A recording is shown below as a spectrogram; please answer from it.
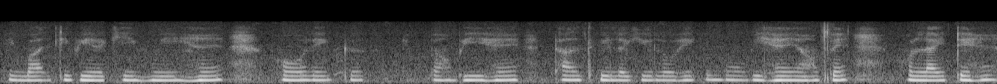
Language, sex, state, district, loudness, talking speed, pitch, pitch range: Hindi, female, Chhattisgarh, Raigarh, -16 LUFS, 140 wpm, 195 Hz, 195-205 Hz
